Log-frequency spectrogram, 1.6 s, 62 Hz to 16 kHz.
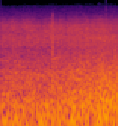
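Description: Saturn V rocket engines igniting at the Apollo 4 launch pad, a steady, dense broadband roar with heavy low rumble and wind-buffeted noise, sustained and loud throughout.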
